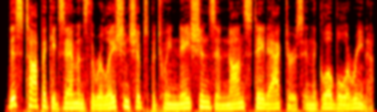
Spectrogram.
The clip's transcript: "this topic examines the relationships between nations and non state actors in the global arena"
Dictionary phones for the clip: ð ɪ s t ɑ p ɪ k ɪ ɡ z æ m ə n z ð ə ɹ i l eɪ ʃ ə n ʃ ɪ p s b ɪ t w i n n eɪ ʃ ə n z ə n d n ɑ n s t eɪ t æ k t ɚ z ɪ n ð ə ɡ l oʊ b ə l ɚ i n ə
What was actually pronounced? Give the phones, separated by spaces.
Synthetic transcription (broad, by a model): ð ɪ s t ɑ p ɪ k ɪ ɡ z æ m ə n z ð ə ɹ i l eɪ ʃ ə n ʃ ɪ p s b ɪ t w i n n eɪ ʃ ə n z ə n n ɑ n s t eɪ t æ k t ɚ z ɪ n ð ə ɡ l oʊ b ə l ɚ i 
